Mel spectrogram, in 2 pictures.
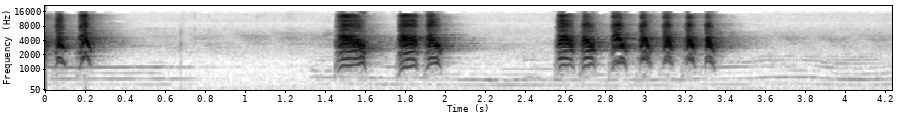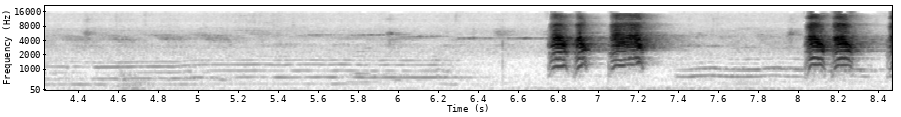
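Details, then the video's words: A captive greater green leafbird in full song gives harsh, scratchy bursts in quick runs of two to five notes, with faint steady whistled tones in the background. "cucak ijo"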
